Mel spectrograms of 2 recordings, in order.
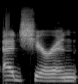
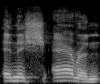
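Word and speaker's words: Inisherin: I heard you were gonna ask me to pronounce it and yes I did think it was the Banshee of Ed Sheeran um not insurance so uh and you can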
